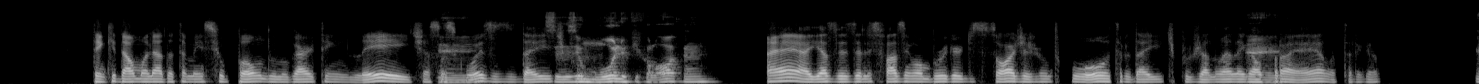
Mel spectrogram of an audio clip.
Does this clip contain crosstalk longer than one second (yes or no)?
no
